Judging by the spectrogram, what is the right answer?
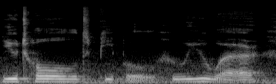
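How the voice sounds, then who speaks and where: A man's voice: mid-range voice, level tone, slow, mellow. An actor playing a bitter, wounded young male supervillain in an audio drama, taunting and dramatic in manner. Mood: bitter, accusing. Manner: taunting, dramatic, profane, breaking into whispers and laughter. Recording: clear background noise and ambience.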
